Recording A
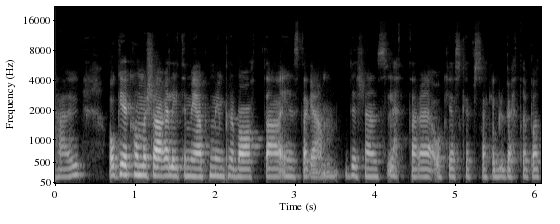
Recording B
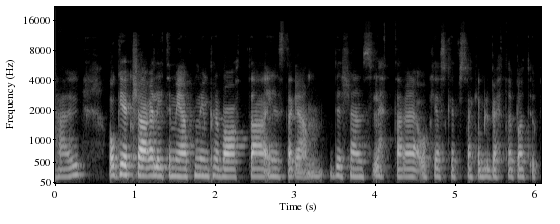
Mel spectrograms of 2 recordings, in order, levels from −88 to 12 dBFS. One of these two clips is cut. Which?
B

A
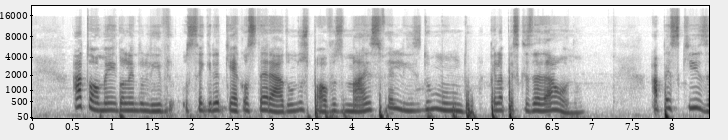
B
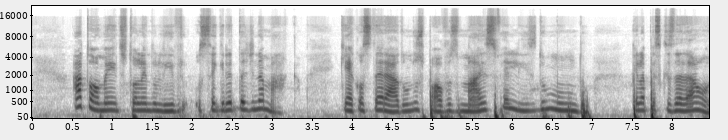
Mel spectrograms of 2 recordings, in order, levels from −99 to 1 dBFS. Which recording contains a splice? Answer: A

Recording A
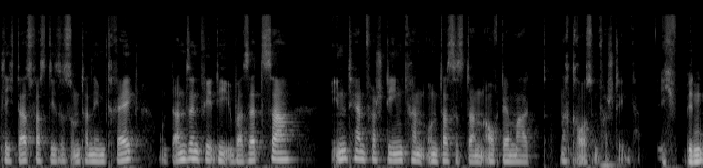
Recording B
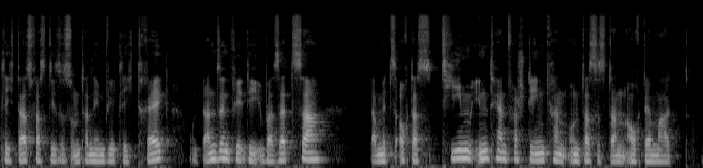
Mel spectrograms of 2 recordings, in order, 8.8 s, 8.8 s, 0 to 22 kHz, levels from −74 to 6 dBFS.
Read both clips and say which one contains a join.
A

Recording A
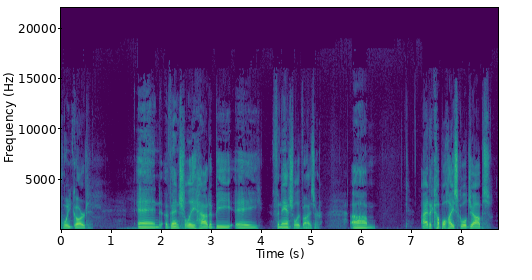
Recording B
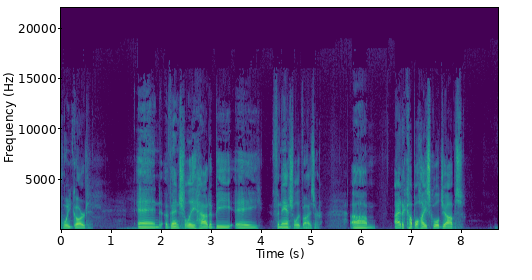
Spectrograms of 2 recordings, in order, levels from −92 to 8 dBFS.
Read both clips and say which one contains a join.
B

